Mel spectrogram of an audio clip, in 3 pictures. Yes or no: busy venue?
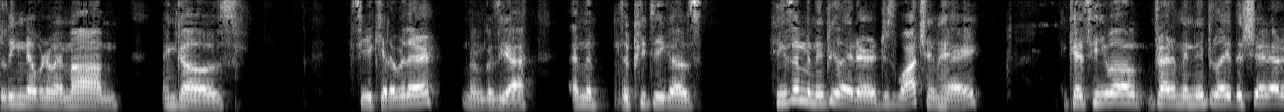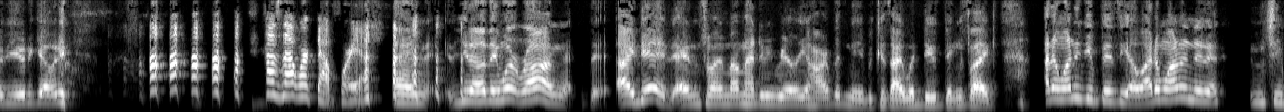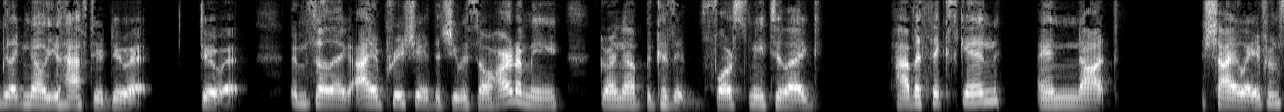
no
